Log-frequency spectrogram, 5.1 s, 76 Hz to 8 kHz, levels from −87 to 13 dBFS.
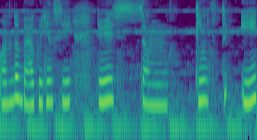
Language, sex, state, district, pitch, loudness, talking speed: English, female, Mizoram, Aizawl, 240 Hz, -17 LUFS, 140 wpm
